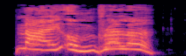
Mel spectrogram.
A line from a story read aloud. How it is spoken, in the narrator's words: shrieked Mrs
